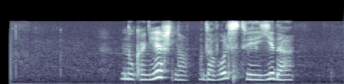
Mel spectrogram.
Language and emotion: Russian, positive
